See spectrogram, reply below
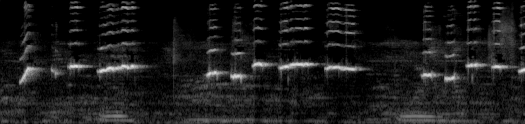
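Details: A happy cockatiel whistles while head-dancing: a short tune of bright, clear notes that slide up and hold, in two similar phrases over a faint low background hum.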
